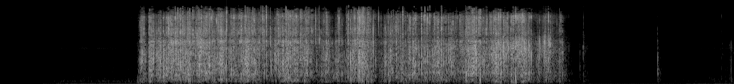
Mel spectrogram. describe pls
Plastic bag sqeezed
A plastic bag is sqeezed by hand
Plastic, sqeezed, bag, sqeeze, hand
